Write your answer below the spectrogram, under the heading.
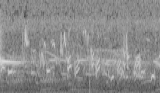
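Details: A Bobolink sings in new grass in May on its North American grassland breeding grounds, staking out territory: a rapid, bubbling jumble of high, tinkling and metallic notes jumping up and down in pitch, over a faint hiss.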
